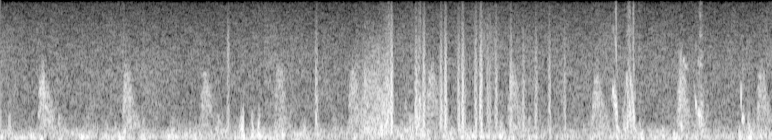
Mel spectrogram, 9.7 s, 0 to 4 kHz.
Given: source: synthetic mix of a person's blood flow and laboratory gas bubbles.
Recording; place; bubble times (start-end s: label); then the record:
Doppler ultrasound of blood flow; subclavian vein
4.72-4.83 s: bubbles
4.90-5.29 s: bubbles
7.59-7.98 s: bubbles
8.45-8.61 s: bubbles
8.66-8.86 s: bubbles
9.22-9.33 s: bubbles
From the record:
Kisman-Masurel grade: 232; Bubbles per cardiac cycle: several, 3 to 8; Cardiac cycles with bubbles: 50 to 99%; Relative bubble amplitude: moderate (0.250 to 0.450); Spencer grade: 3 (all of the cardiac periods contain showers or single bubble signals, but not dominating or overriding the cardiac motion signals); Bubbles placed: anywhere in the cardiac cycle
